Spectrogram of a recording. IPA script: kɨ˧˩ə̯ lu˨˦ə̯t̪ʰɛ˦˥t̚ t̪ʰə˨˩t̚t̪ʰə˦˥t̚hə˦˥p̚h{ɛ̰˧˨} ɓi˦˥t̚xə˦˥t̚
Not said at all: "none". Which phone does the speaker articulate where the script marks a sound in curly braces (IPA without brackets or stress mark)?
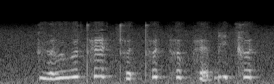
ɛ̰˧˨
